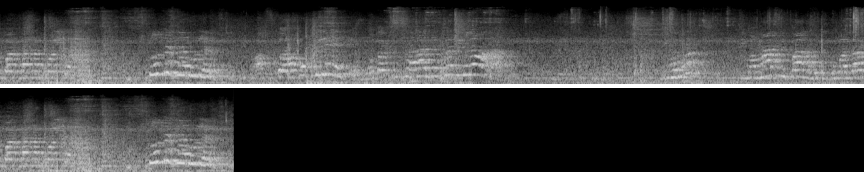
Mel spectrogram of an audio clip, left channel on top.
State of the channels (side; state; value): right; drops out; at 2.4 s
